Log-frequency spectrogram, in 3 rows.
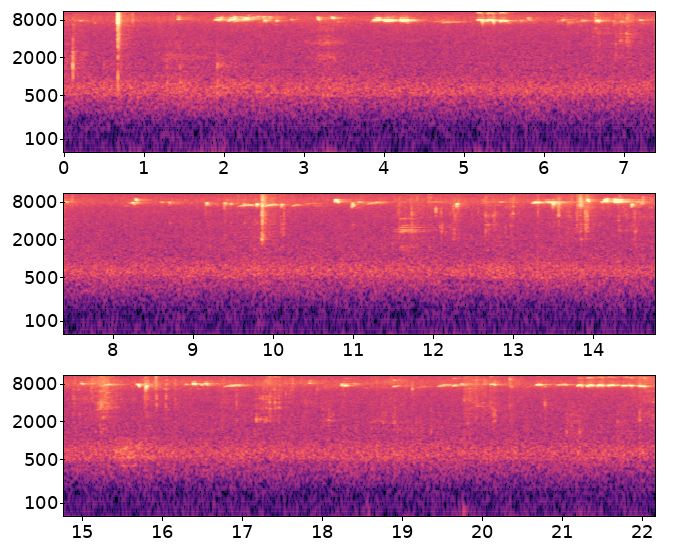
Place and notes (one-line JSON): {"title": "Lithuania, Utena, birdies in winter", "date": "2012-01-15 13:30:00", "description": "little birdies picking food in wintery wood", "latitude": "55.53", "longitude": "25.59", "altitude": "123", "timezone": "Europe/Vilnius"}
